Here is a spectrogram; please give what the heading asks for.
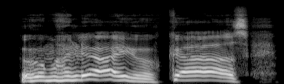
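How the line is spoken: Moaning plea. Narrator (Russian): простонал Боллигер

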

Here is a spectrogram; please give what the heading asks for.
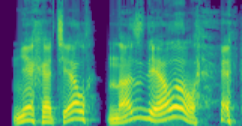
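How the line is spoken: Loud laughing. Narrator (Russian): захохотал Масс

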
